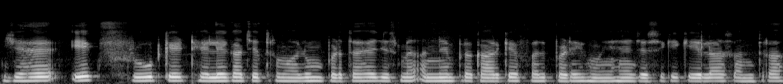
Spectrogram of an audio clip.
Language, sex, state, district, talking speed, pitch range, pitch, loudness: Hindi, female, Punjab, Kapurthala, 170 wpm, 155-165 Hz, 160 Hz, -15 LUFS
